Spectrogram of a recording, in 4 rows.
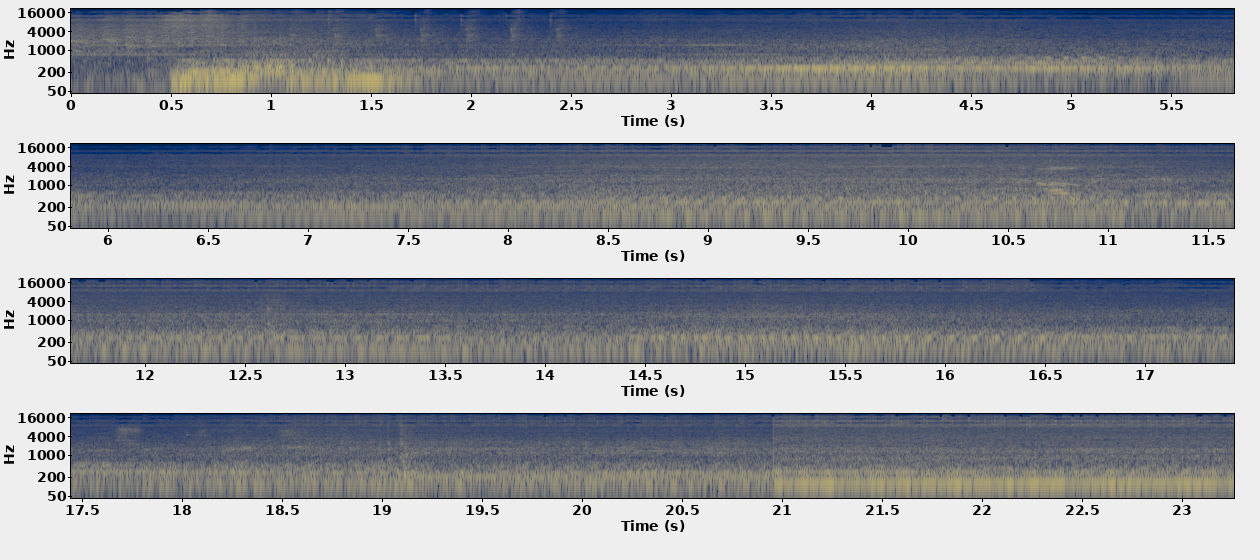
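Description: A 1999 Mustang SVT Cobra starts with a loud burst from its engine, then settles into a rough, steady idle up close that rises slightly in the last few seconds.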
